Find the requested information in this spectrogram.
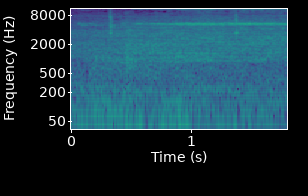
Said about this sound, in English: It's a late afternoon on a subway hurtling through Harlem. The train's not crowded.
